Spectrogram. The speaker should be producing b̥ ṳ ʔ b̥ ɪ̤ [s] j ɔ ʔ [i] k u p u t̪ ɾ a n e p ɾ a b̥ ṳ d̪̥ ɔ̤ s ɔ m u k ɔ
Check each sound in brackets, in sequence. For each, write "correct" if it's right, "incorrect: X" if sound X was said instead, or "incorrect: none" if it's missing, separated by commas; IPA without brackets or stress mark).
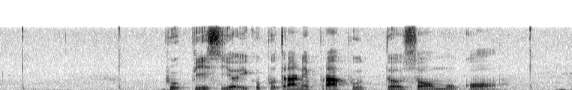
correct, correct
